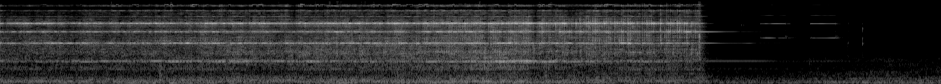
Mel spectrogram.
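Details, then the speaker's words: Basic, coded fire alarm panel with pull stations on Zone 1 set as supervisory and key switches on Zone 2 as fire. Pulling a station sounds a rapid continuous trouble bell for about seven seconds, then it stops; the trouble bell works normally. "So, gonna pull it. And then you can hear the trouble bell going off."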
